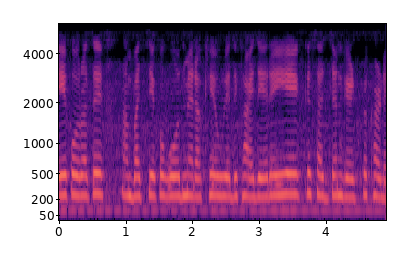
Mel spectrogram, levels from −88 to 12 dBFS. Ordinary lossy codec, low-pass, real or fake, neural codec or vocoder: none; 5.4 kHz; fake; autoencoder, 48 kHz, 128 numbers a frame, DAC-VAE, trained on Japanese speech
